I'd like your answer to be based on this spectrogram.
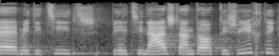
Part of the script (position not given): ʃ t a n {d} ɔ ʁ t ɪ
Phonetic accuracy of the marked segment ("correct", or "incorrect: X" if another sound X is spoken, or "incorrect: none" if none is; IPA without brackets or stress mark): correct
